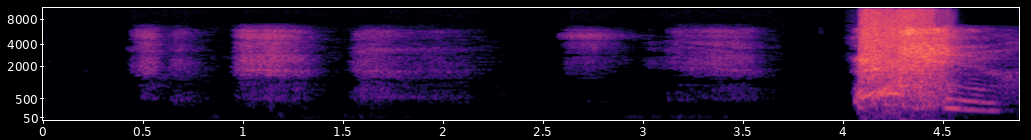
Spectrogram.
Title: Sup7 Sneezes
